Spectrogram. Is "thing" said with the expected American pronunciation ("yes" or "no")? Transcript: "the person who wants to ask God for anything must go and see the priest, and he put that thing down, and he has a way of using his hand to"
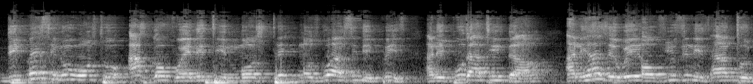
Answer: no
